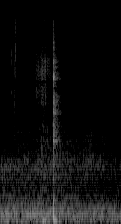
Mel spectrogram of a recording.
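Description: A metal spoon rustles briefly as it spreads chicken filling on a samosa pastry sheet, then clicks once, sharply, against the ceramic plate about a second in.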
